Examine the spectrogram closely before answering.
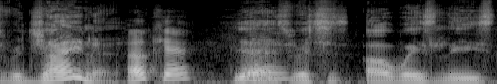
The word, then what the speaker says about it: Regina: That's how they pronounce it? That's what it is. That was Regina. No, it's Regina.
